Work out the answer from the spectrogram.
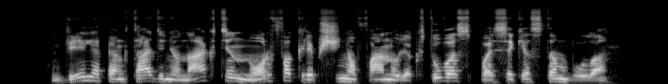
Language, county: Lithuanian, Vilnius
